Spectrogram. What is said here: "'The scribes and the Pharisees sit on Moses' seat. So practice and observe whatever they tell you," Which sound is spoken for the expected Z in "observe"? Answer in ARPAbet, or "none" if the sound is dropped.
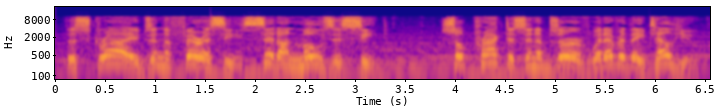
Z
